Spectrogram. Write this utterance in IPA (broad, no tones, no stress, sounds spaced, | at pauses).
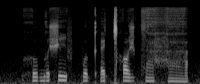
h u ɡ ʊ ʃ i f p ʊ kʼ ɛ ǀʰ ɔ ʒ t͡s a̤ h a̤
